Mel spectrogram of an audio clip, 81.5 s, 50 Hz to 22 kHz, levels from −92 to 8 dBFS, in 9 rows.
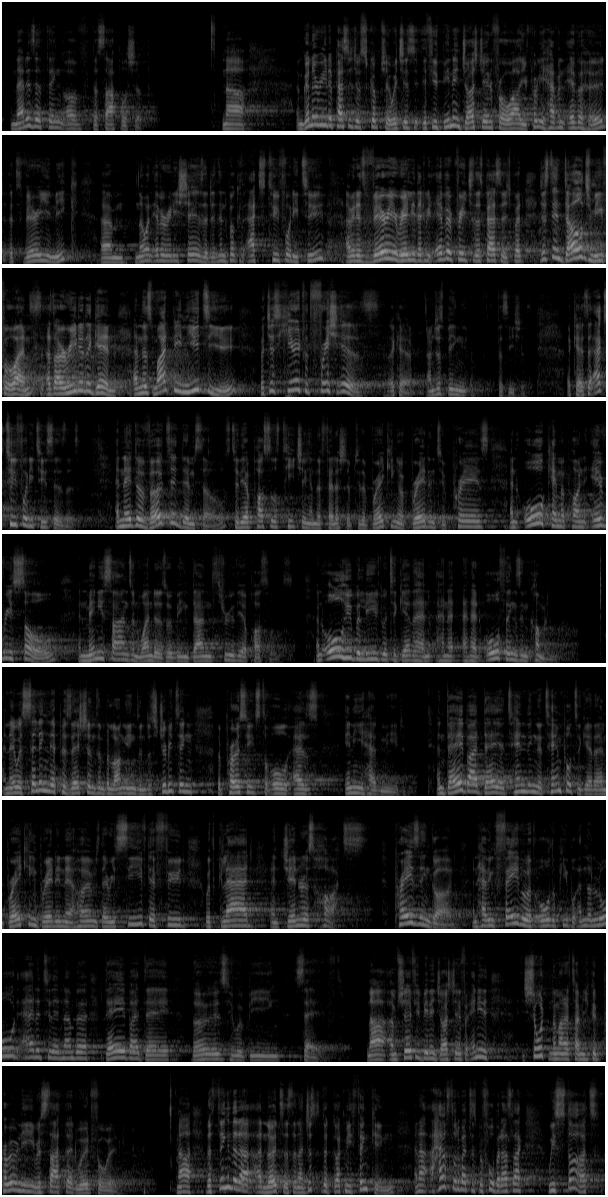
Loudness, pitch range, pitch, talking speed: -49 LUFS, 145-200 Hz, 170 Hz, 190 wpm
